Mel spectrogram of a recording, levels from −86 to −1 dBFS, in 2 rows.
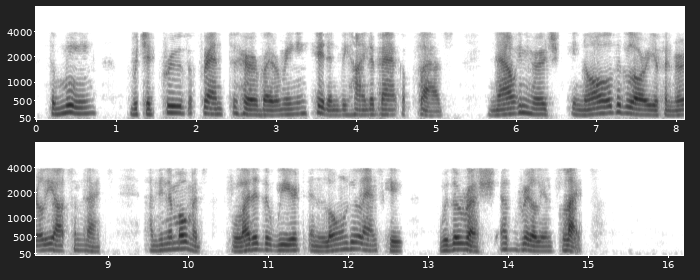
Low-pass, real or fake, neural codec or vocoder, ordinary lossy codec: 7.2 kHz; fake; codec, 24 kHz, 0.9 kbps, WavTokenizer, medium speech release version 1; AAC, 16 kbps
